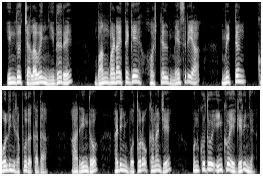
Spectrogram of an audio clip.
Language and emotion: Santali, fearful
